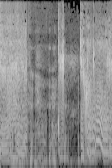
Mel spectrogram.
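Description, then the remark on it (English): A fart sound effect plays fairly loud, a buzzy, wobbling blast that breaks off briefly before a second drawn-out, pitch-bending toot. “In the chat, we had somebody demanding fart sound.”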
